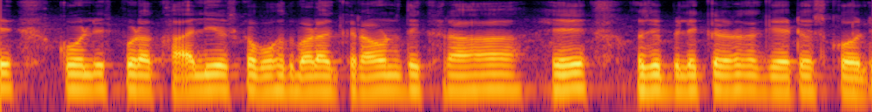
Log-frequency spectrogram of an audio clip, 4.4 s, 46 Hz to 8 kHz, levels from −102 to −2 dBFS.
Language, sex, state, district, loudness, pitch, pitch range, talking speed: Hindi, male, Bihar, Samastipur, -15 LUFS, 130 Hz, 125-130 Hz, 275 wpm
